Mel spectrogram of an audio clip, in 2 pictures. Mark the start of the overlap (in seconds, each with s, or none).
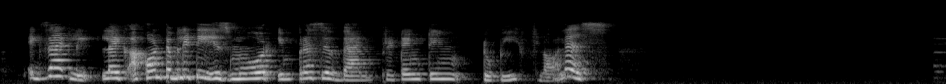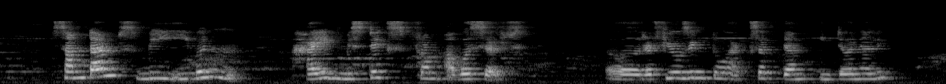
none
